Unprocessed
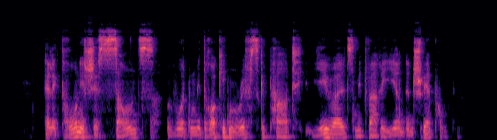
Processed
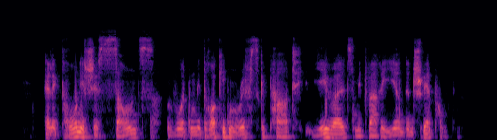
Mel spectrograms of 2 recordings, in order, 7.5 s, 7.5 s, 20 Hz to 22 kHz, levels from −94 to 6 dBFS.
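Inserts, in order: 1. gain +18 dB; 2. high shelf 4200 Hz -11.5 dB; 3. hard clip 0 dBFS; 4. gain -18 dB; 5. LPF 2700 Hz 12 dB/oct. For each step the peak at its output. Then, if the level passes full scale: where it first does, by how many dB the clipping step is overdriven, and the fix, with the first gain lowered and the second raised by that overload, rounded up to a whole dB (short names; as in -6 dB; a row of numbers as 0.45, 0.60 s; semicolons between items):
+6.0, +3.0, 0.0, -18.0, -18.0 dBFS; step 1, 3.0 dB; step 1 +15 dB, step 4 -15 dB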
